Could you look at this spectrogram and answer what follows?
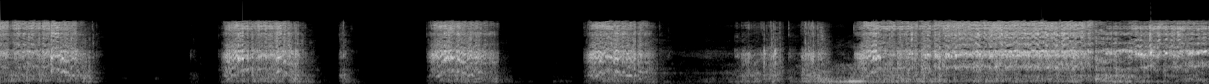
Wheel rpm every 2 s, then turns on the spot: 30, 30, 20, 10, 190, 210.
0-2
